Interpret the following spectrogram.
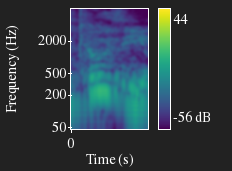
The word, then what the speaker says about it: Kuhse: my last name is Koozie like Bob Koozie I know the German pronunciation is a little different so they call it out here and that's cool too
